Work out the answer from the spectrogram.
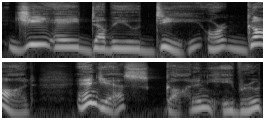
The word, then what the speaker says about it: Gad: The astrologers of Babel called Jupiter or Zeus by the name Gad, pronounced God.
